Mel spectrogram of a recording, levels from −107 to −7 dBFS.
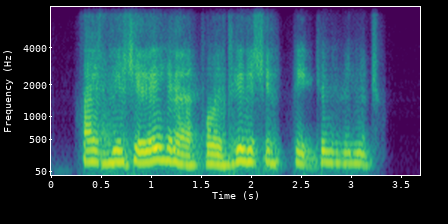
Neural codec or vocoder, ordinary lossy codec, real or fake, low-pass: codec, 16 kHz, 0.5 kbps, FreqCodec, smaller model; Opus, 24 kbps; fake; 7.2 kHz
